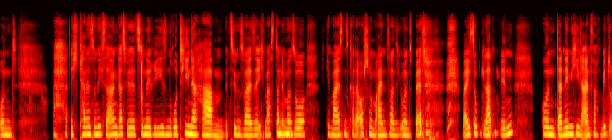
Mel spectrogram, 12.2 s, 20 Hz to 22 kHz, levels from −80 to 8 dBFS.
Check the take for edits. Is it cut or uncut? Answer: uncut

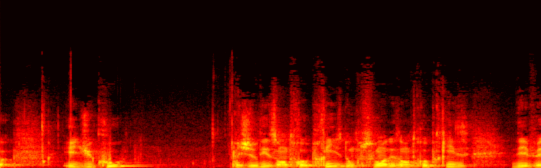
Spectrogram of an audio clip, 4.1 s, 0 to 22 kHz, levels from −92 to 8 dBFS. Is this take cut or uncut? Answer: cut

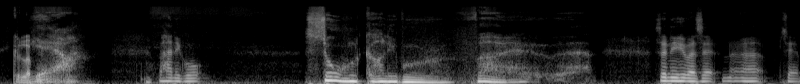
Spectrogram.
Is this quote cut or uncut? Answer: uncut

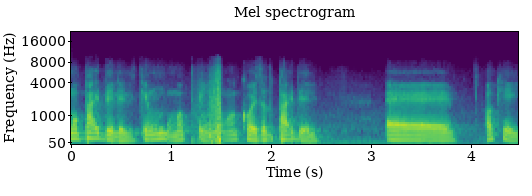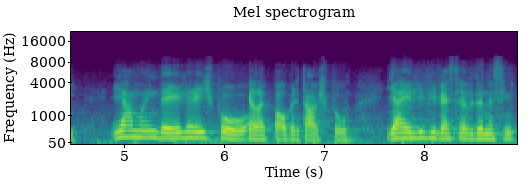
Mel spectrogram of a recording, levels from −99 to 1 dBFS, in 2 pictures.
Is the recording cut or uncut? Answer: cut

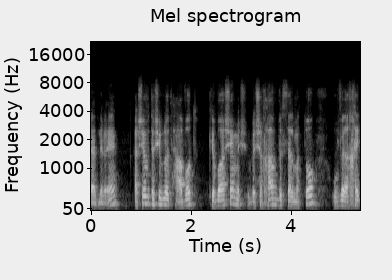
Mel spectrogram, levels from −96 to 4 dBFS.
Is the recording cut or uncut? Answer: uncut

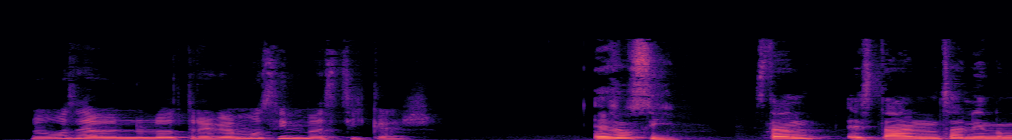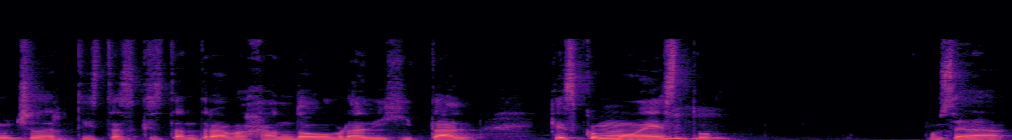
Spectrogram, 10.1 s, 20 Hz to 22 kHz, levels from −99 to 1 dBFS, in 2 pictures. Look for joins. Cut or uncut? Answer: uncut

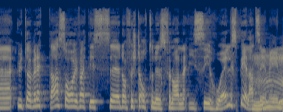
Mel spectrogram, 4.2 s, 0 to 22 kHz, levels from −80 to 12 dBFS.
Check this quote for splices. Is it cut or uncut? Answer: uncut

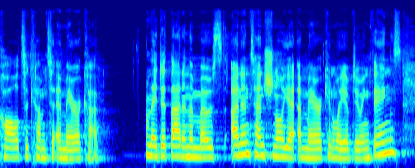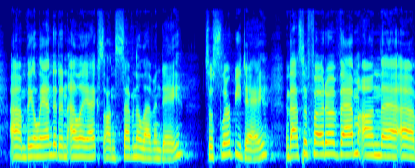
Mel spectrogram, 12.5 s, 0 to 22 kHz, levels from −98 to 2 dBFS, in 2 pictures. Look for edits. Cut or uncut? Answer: uncut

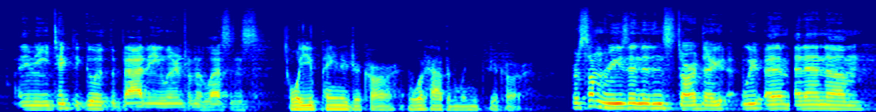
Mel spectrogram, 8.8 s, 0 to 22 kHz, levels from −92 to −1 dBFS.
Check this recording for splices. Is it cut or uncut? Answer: cut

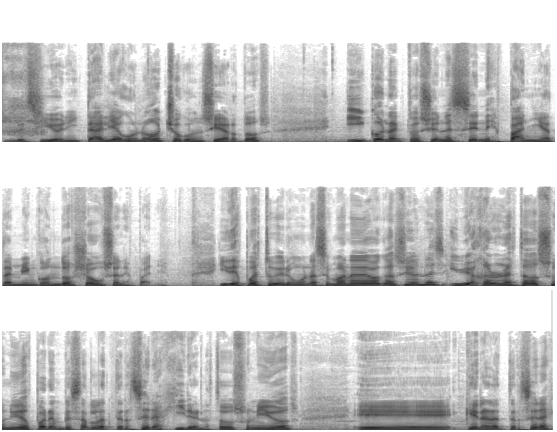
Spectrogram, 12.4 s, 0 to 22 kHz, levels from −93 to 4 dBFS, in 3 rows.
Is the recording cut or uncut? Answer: uncut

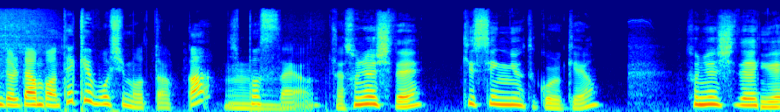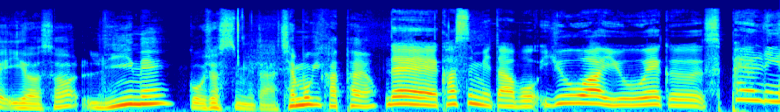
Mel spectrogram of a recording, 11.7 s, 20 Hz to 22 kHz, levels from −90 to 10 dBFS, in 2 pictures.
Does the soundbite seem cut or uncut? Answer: cut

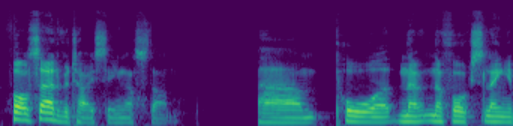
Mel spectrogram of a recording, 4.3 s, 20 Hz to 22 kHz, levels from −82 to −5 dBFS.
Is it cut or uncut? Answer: uncut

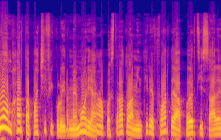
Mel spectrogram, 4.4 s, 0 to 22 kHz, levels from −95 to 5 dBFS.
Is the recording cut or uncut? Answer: cut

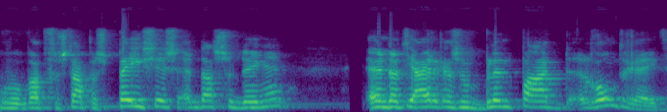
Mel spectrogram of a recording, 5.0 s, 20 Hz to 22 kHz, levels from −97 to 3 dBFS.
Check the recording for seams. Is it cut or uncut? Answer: uncut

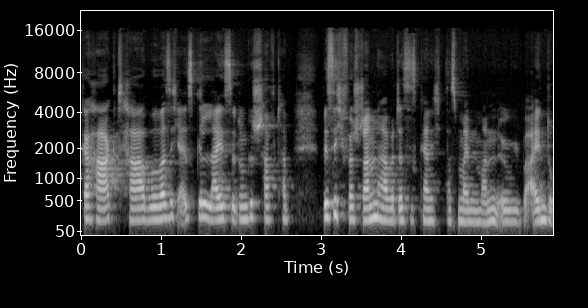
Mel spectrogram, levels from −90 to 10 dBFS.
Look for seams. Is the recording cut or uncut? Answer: cut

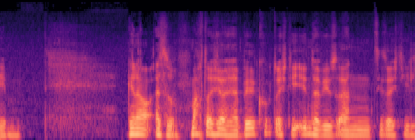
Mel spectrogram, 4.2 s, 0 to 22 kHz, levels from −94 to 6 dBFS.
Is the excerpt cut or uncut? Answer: uncut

